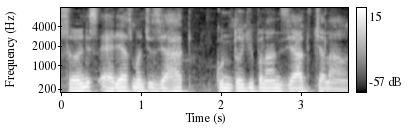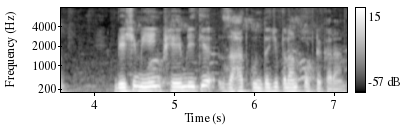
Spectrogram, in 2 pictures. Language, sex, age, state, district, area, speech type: Kashmiri, male, 30-45, Jammu and Kashmir, Kulgam, rural, spontaneous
